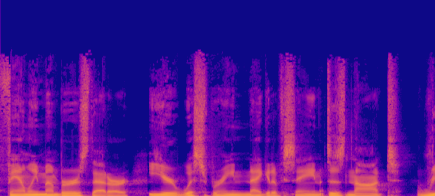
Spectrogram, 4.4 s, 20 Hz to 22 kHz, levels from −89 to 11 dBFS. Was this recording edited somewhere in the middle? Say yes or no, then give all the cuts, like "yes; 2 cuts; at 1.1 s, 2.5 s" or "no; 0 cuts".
yes; 3 cuts; at 1.5 s, 2.8 s, 3.3 s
